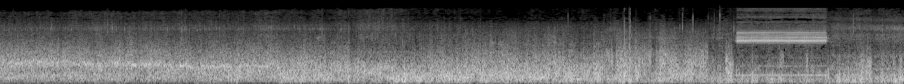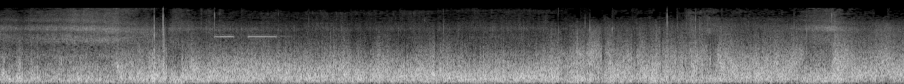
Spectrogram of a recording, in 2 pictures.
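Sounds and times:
road noise: 0.0s - 18.0s
wind rushing over microphone: 0.0s - 18.0s
vehicle horn toot: 7.3s - 8.3s, 11.2s - 11.9s
short high beeps: 7.4s - 8.3s, 11.2s - 11.9s.

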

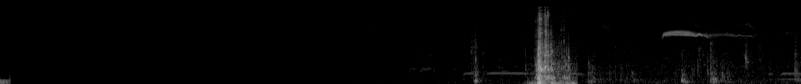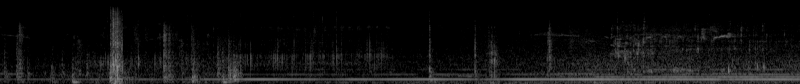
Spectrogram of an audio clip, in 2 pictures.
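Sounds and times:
bird chirp: 3.9s - 16.0s
low hum: 8.8s - 16.0s.

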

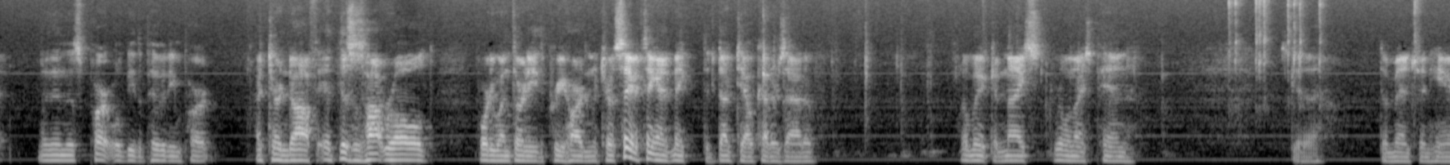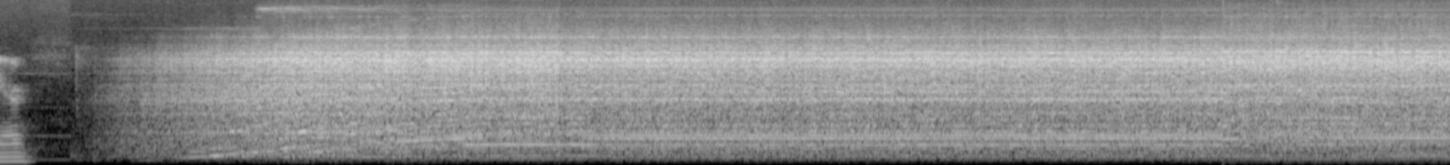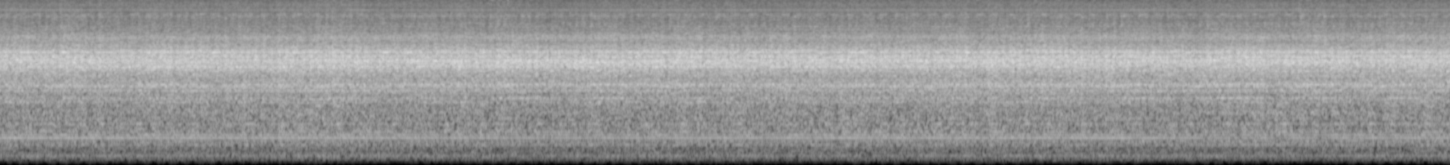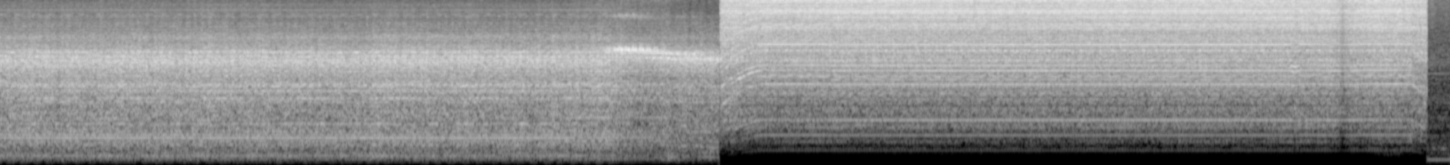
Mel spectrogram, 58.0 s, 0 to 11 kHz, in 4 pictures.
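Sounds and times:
metal lathe running: 50.7s - 57.8s.

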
